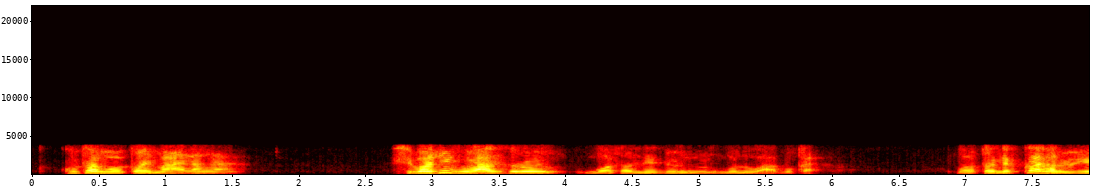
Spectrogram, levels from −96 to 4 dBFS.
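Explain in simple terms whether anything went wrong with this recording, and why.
Something did go wrong, and it runs through the whole recording. The speech has been squeezed through the G.723.1 codec, an old internet-phone format that packs sound very tightly. It keeps only a narrow phone-style band, roughly 300 Hz to 3.7 kHz, with nothing above about 3.8 kHz. It also rebuilds the voice in coarse chunks. So it sounds muffled and hoarse, and sharp sounds like s and t come out smeared.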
